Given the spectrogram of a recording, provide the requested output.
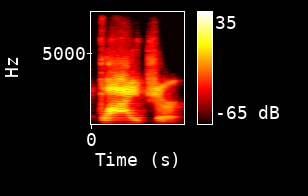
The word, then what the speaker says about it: Flesher: flexible it's pleasure flasher flight like like fly sure oh flash sure uh like but like um like fly like like f-l-y s-h-e-r okay sure last year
